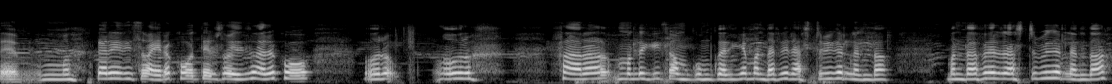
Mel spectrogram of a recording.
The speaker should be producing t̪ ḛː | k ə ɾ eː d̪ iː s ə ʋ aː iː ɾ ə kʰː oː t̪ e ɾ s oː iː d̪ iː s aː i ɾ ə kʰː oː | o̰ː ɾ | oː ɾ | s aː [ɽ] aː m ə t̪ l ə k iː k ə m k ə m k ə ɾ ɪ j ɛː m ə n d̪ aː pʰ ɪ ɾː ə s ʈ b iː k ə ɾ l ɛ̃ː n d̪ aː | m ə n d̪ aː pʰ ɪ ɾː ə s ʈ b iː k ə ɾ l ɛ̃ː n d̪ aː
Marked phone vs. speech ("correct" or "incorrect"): incorrect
